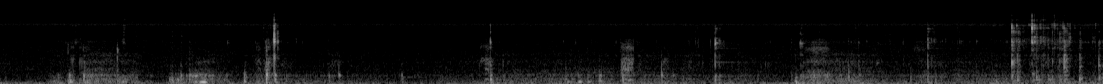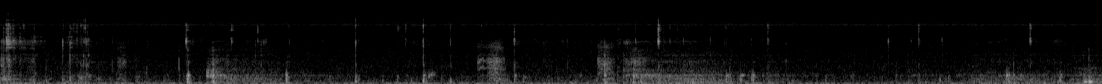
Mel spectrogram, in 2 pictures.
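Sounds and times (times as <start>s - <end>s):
scuba regulator breathing: 7.2s - 10.1s, 17.0s - 19.1s.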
